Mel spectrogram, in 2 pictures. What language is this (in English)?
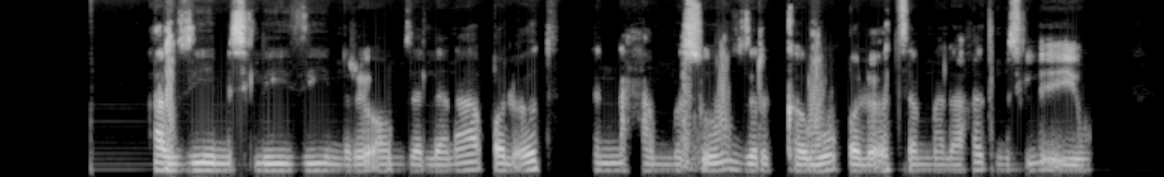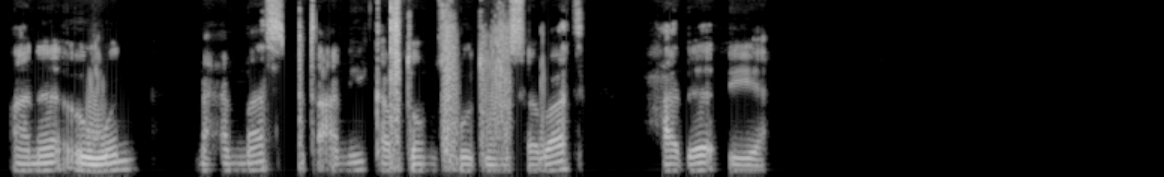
Tigrinya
